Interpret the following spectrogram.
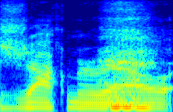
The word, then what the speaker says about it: Jacques Morel: and let me know if i'm pronouncing your name wrong i think i heard it as jacques morrell is that correct yeah okay that's correct um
